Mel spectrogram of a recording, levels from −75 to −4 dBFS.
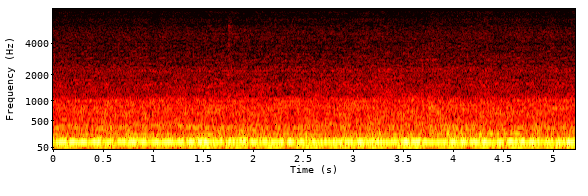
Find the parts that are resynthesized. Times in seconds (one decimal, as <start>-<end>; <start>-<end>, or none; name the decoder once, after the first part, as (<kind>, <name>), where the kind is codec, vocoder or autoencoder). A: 0.0-1.5 (codec, SNAC); 3.2-5.2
